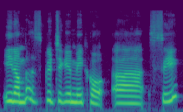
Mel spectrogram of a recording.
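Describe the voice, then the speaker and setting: Mexican woman in her twenties, high-pitched and crisp, animated storyteller; casual podcast chat. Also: fairly quick, no echo. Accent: Mexican Spanish. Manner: animated storyteller, slangy and swearing. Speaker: podcast co-host.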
